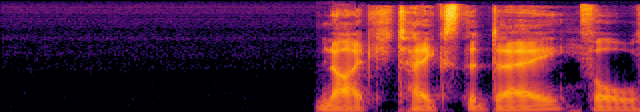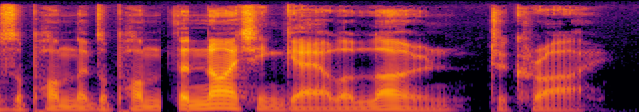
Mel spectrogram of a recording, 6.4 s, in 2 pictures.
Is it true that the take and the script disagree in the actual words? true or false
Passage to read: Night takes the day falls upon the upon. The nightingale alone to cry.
false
